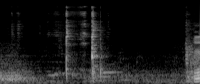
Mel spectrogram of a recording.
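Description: Stainless-steel spoon clinking against steel pot and dishes while curry is served, with two sharp clinks a little under a second in.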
